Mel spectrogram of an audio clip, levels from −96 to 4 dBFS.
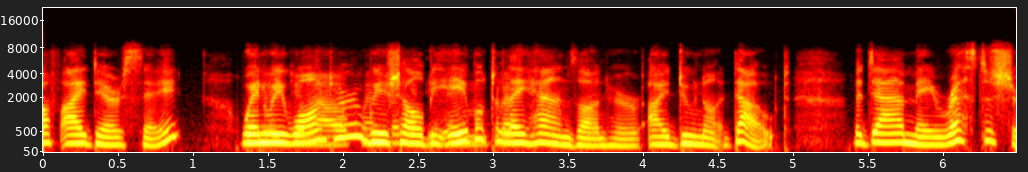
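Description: No faults: the speech has been through call microphone processing, which limits it to 8 kHz and rolls off the lowest bass, both normal for that path.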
